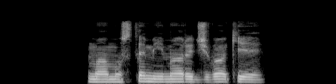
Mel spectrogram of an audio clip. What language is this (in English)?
Kurdish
